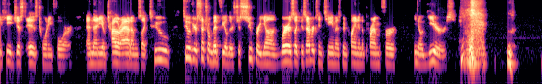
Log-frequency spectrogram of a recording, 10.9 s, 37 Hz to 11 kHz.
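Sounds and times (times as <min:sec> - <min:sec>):
speech: 0:00.0 - 0:10.4
person sneezing: 0:09.2 - 0:10.3.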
